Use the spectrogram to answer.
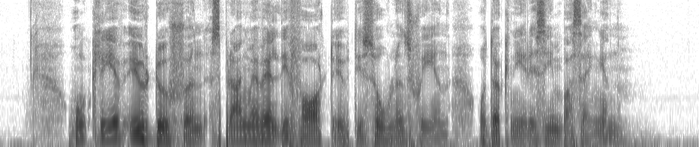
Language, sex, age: Swedish, male, 53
